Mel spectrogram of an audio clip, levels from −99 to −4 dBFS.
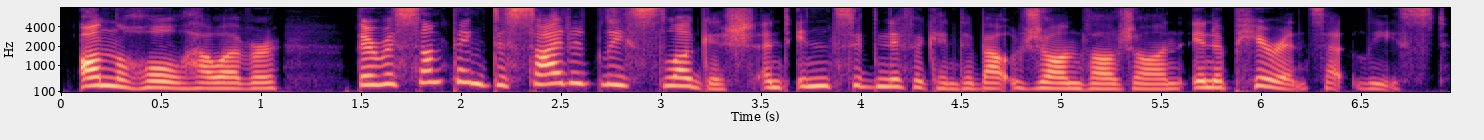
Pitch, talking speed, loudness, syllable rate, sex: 240 Hz, 155 wpm, -21 LUFS, 5.9 syllables/s, female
